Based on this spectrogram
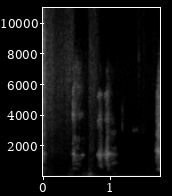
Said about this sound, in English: Oh, I had a sneezing fit. I was trying to keep it quiet. Sorry.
